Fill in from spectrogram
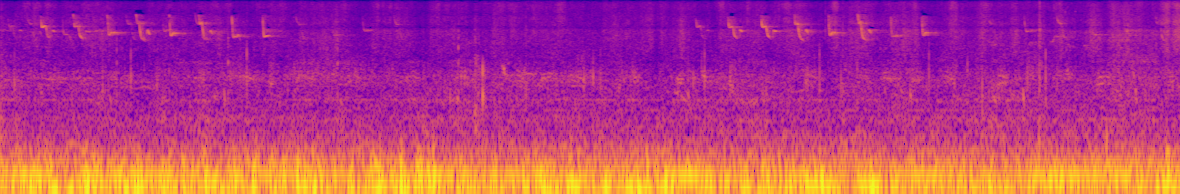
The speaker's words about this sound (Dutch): dan hoor je mooie vogeltjes nog.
